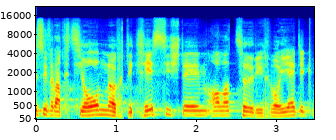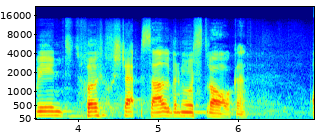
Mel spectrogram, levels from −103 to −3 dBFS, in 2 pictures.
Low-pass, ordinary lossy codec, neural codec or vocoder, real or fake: 14.4 kHz; none; codec, 32 kHz, 1.9 kbps, SNAC; fake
